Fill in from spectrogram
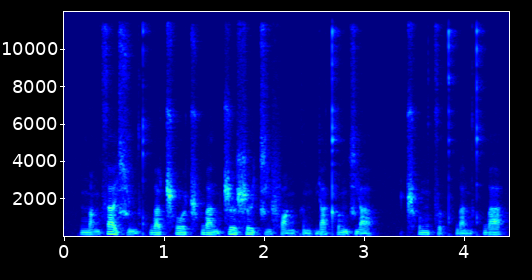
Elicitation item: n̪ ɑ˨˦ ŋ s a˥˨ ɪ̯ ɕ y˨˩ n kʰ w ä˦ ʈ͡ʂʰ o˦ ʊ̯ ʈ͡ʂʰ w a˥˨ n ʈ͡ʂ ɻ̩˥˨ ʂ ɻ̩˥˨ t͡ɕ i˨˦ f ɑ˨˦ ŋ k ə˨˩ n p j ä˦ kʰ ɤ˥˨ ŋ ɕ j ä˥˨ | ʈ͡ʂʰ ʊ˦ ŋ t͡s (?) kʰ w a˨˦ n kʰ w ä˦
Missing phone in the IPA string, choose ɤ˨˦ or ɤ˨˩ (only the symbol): ɤ˨˩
